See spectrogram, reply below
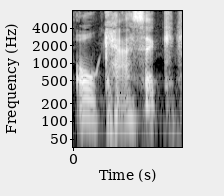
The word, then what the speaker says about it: Ocasek: Euh, ben lui-même, il disait Rick Ocasek.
